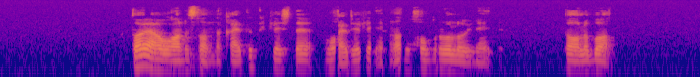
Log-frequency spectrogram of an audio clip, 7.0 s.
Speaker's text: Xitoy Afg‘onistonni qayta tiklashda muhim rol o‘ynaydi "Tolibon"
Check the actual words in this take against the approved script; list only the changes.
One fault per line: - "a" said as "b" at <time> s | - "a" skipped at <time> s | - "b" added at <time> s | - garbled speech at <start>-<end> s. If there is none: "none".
- garbled speech at 3.2-4.0 s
